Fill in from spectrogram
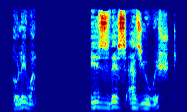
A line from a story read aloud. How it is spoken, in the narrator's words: she whispered humbly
